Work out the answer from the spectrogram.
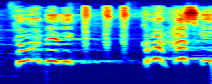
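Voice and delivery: very high-pitched pet-coaxing voice; wife coaxing animal. Retold or imitated. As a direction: imitate a woman sweetly calling a dog, way up high. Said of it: "'cause my wife talks to animals".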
